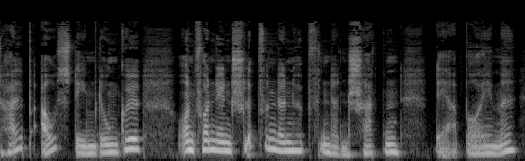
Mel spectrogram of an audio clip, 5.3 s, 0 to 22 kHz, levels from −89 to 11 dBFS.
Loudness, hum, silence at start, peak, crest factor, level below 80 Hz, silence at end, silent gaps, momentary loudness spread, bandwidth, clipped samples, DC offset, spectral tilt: -25 LUFS; none; 0 s; -8 dBFS; 16 dB; -64 dBFS; 0.1 s; none; 10 LU; 13.5 kHz; under 0.1%; under 0.1%; -6 dB/octave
